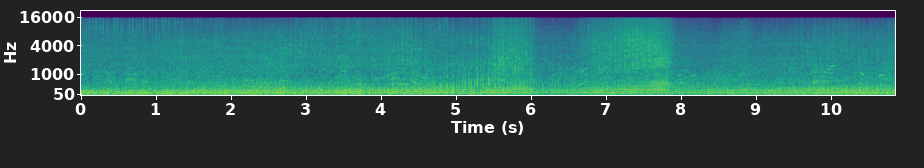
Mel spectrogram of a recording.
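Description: Motorcycle engine running at idle with a steady low rumble, under background voices. About halfway through, a rush of noise swells over it for a couple of seconds and then falls away.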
